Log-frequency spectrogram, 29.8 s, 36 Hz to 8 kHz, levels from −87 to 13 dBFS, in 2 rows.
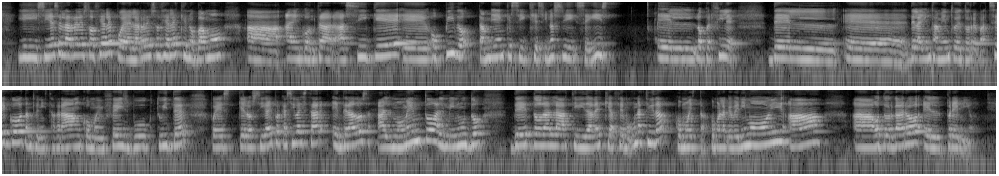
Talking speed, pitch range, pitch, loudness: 165 wpm, 205-250 Hz, 220 Hz, -20 LUFS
